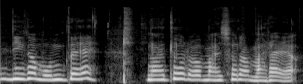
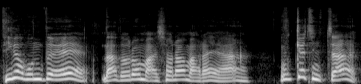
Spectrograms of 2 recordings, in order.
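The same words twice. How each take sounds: First: Put-on high, giggling tipsy girl; squeaky tipsy woman; girl's voice. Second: Put-on high, sassy tipsy girl voice; girl's voice. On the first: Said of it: "여자 목소리를 낼 때". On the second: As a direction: play a tipsy girl scoffing. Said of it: "다시 할게요".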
